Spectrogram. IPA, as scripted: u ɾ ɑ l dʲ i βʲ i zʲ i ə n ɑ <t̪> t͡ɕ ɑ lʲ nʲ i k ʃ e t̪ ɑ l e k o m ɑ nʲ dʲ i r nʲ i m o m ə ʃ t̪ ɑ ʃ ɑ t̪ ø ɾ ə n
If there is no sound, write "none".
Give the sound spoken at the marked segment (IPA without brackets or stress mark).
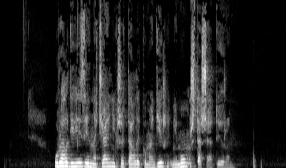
none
